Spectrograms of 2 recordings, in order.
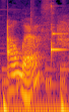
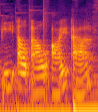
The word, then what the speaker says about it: Ellis: to my next name which is the name ls so it's called e-l-l-i-s and that is a welsh originated name meaning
